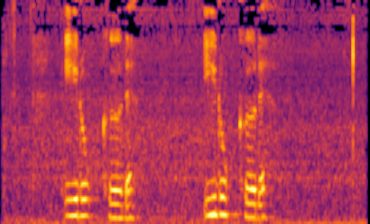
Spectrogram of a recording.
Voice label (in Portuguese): cinco fala feminina, karaja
